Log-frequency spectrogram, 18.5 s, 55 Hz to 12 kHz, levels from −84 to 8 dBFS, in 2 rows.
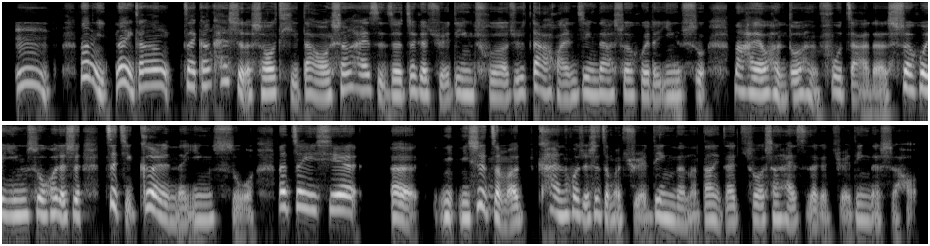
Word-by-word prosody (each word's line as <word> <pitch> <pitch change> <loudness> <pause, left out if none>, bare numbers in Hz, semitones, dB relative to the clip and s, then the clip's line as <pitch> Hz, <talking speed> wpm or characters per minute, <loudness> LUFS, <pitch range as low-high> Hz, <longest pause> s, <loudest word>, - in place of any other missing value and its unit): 嗯， 275 -4 -3 0.3
那 405 +1 +3
你 215 - +2
那 310 +4 +5
你 - - +5
刚 255 - +2
刚 280 0 +3
在 275 -2 +3
刚 275 +1 +1
开 325 +3 -4
始 - - 0
的 - - +2
时 185 - -4
候 190 0 +8
提 195 -6 -5
到 165 -3 0
生 235 +7 -1
孩 230 -3 -1
子 225 - -4
的 175 -1 +2
这 210 +6 -2
个 185 -4 +1
决 150 -5 -6
定， 185 +1 -3
除 170 -2 -6
了 155 -2 -2
就 180 +2 -7
是 195 - -3
大 230 -1 0
环 155 -3 -6
境 190 0 -2
大 185 -1 -2
社 180 -1 -2
会 170 -2 -1
的 150 - -7
因 170 +3 -5
素， 170 -2 -5 0.3
那 230 -3 -1
还 205 -2 +2
有 185 0 +6
很 185 -6 -2
多 170 +3 +1
很 185 -3 -5
复 205 -1 -4
杂 190 - -4
的 - - -3
社 255 -4 +3
会 235 0 +7
因 200 0 +1
素， 210 0 +2
或 220 +2 +2
者 180 - +5
是 195 +1 +1 0.2
自 335 - +6
己 295 - -4
个 280 +6 +7
人 165 -6 -2
的 - - -5
因 165 0 -5
素。 440 - -7 0.2
那 295 - +8
这 295 +1 +4
一 270 -2 +2
些， 255 -1 +5 0.3
呃， - - +4 0.2
你 190 -1 -3
你 180 - -1
是 305 - +2
怎 195 -7 +3
么 - - 0 0.2
看 210 -4 -1
或 225 - +1
者 180 - -3
是 215 +6 -2
怎 170 - -2
么 175 - -4
决 175 - -6
定 185 -3 -1
的 145 -2 -5
呢？ 185 - -9
当 170 -2 -3
你 160 - -7
在 150 - -4
做 165 0 -5
生 175 +2 -4
孩 165 -5 -4
子 170 - -9
这 - - -3
个 - - -9
决 - - -11
定 170 -1 -7
的 170 - -8
时 - - -12
候。 - - -13
190 Hz, 305 characters per minute, -23 LUFS, 170-235 Hz, 0.3 s, 候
